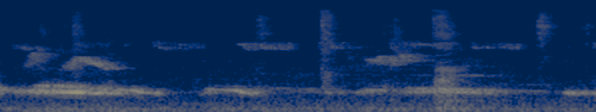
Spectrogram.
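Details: A spotted dove gives soft, low cooing notes in short phrases, used to stimulate newly kept birds. Thin high chirps and whistles from other birds sound around it.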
